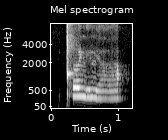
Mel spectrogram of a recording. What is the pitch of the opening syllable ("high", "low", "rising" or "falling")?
high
